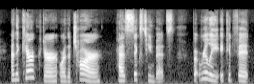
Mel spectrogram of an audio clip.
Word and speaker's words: char: you see a char c-h-a-r it's short for character and you may hear some people pronounce it as a care short for character i'll just call it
